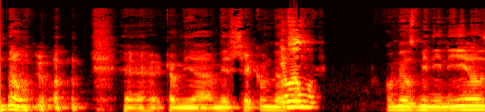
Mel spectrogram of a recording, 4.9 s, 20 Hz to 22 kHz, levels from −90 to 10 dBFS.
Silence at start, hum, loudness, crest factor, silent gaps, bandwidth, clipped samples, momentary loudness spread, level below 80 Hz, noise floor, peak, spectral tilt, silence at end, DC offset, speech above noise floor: 0 s; none; -17 LUFS; 16 dB; none; 16 kHz; under 0.1%; 17 LU; -52 dBFS; -67 dBFS; 0 dBFS; -6.5 dB/octave; 0 s; under 0.1%; 52 dB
